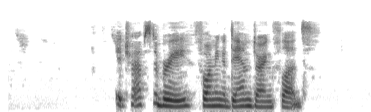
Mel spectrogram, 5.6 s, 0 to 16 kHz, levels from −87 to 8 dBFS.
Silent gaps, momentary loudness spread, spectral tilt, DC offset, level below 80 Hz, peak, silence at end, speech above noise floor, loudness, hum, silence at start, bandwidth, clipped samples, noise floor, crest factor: none; 11 LU; -4.5 dB/octave; under 0.1%; -62 dBFS; -2 dBFS; 0.9 s; 63 dB; -18 LUFS; none; 1.75 s; 8 kHz; under 0.1%; -81 dBFS; 18 dB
